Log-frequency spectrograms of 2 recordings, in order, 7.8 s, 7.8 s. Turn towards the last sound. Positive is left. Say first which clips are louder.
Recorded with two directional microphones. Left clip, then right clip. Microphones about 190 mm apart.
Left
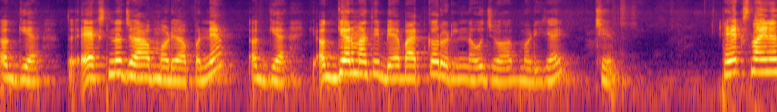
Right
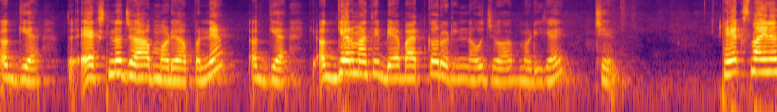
# right 2 dB
turn(degrees=-15)  # may be behind; listen again after turning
